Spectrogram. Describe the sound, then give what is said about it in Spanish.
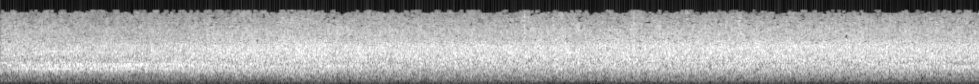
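A large crowd at the first match of Wimbledon applauds warmly in tribute to Dr. Gilbert before play begins, a dense, steady wash of clapping that holds at an even loudness for the whole stretch, with no voices rising above it. “Ayer era invitada al primer partido de Wimbledon y antes de comenzar se pidió al público que le rindieran este caluroso aplauso.”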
